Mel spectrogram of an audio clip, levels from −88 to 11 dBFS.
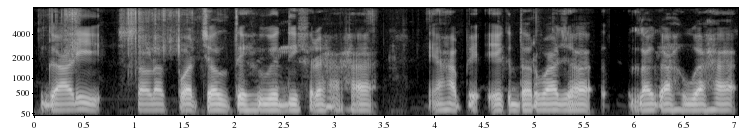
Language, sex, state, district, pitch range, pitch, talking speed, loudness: Hindi, male, Jharkhand, Palamu, 115-120 Hz, 120 Hz, 125 wpm, -17 LUFS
